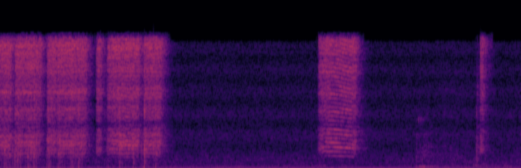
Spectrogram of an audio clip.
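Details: Tame cicada giving loud, harsh buzzes: a run of rapid choppy bursts over the first two seconds, then a short buzz near four seconds and a brief final burst, with quiet background between.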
